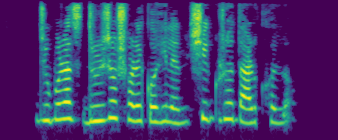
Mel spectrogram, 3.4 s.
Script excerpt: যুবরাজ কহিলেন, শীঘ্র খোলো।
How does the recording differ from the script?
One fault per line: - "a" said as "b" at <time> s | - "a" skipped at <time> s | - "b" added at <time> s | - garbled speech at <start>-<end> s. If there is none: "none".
- "দৃঢ়স্বরে" added at 0.8 s
- "দ্বার" added at 2.3 s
